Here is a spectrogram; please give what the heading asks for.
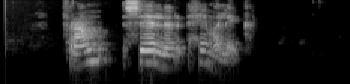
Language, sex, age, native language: Icelandic, female, 50-59, Icelandic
